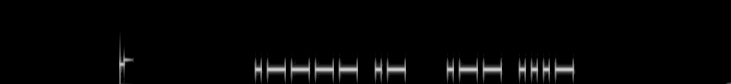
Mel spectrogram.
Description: Morse code, heard as a keyed tone, about 20 wpm, 700 Hz. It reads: 1A WV
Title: Field Day Exchanges Encore - 20wpm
